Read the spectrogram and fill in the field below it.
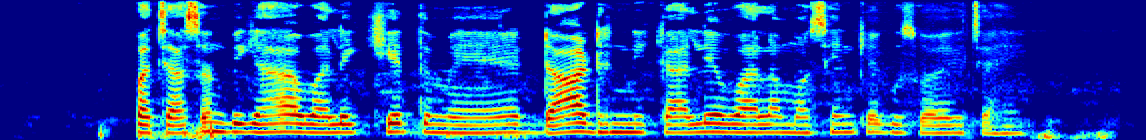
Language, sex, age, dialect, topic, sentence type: Bhojpuri, male, 18-24, Northern, agriculture, statement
